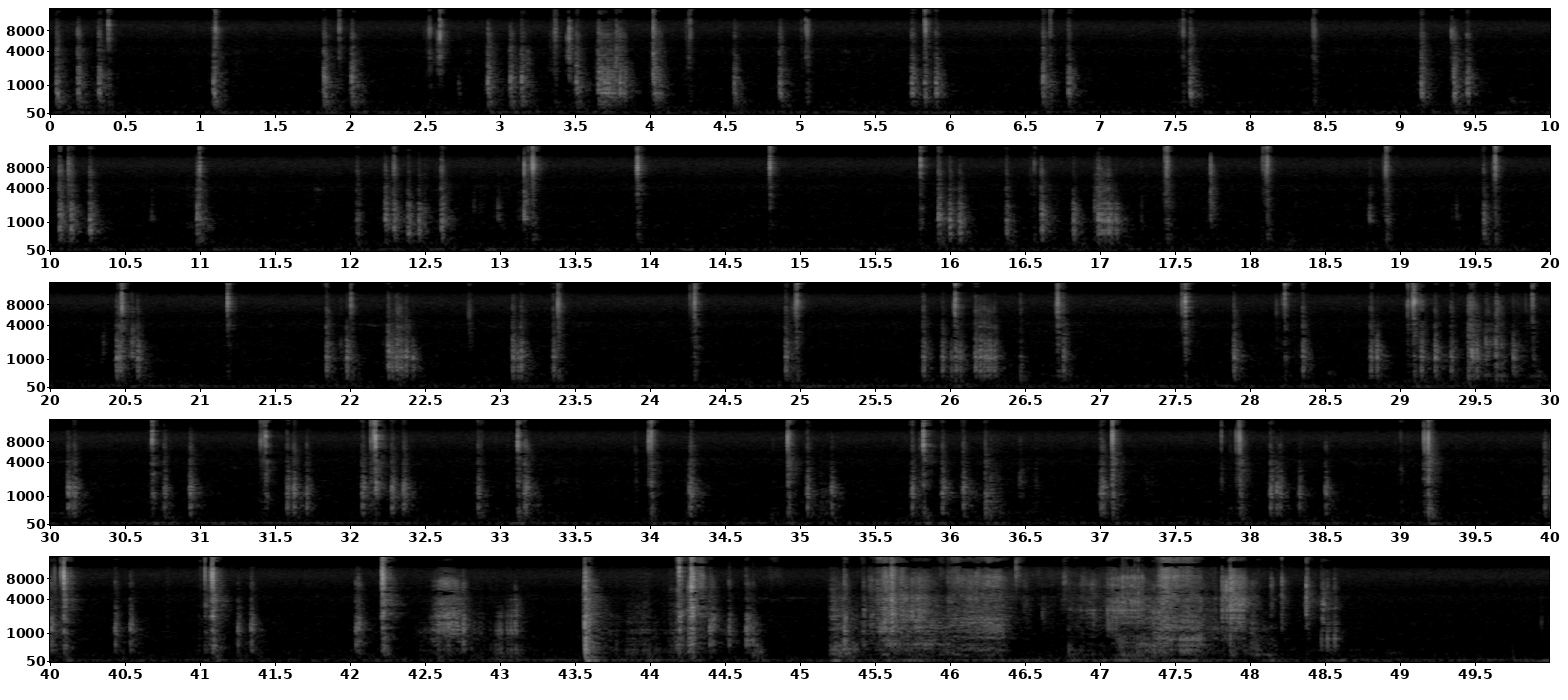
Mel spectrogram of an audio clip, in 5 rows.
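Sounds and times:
thick book pages turning: 0:45.2 - 0:48.7.

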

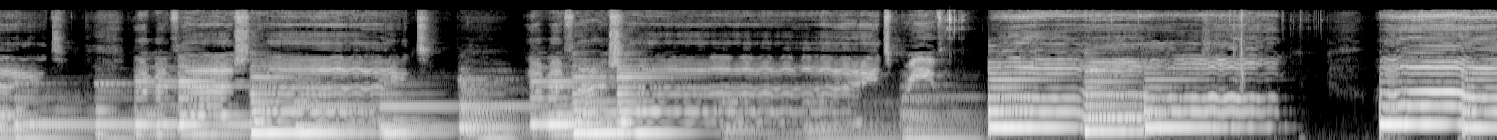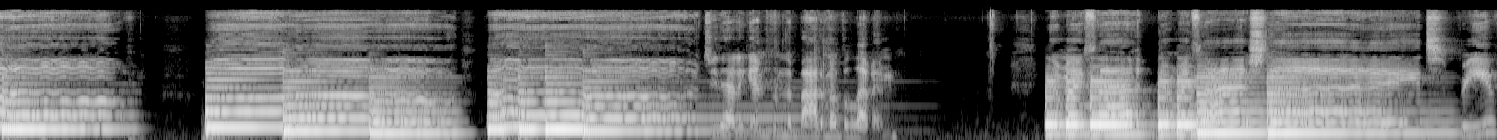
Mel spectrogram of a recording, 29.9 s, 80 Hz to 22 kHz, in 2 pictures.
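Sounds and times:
piano notes: 0:00.0 - 0:12.8, 0:17.0 - 0:23.8, 0:25.4 - 0:29.9
woman singing wordless notes: 0:00.0 - 0:12.9, 0:13.8 - 0:16.4, 0:17.0 - 0:23.9, 0:25.4 - 0:29.9.

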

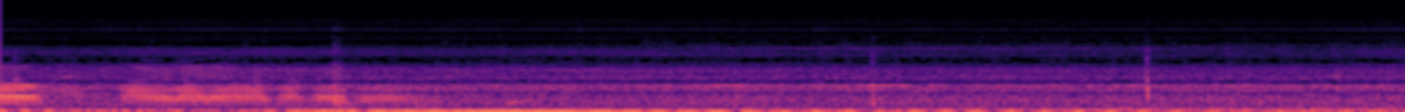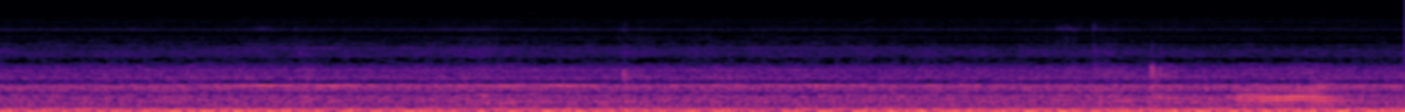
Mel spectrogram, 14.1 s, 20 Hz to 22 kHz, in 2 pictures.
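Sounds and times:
freight train rumble: 0:00.0 - 0:14.0.

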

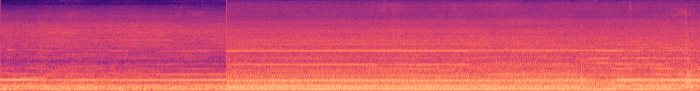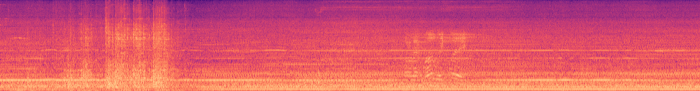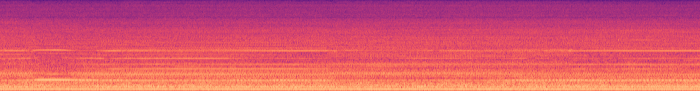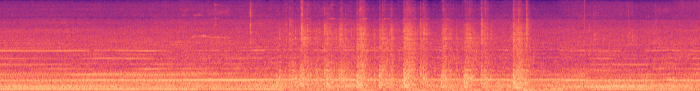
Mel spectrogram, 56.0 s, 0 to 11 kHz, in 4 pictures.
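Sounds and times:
excavator diesel engine running: 0:00.0 - 0:56.0
clanks and knocks: 0:11.6 - 0:18.3, 0:47.0 - 0:53.7.

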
